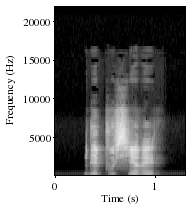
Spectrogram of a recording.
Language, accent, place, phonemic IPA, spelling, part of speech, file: French, France, Lyon, /de.pu.sje.ʁe/, dépoussiérer, verb, LL-Q150 (fra)-dépoussiérer.wav
- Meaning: 1. to dust; to do the dusting 2. to update, to make current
